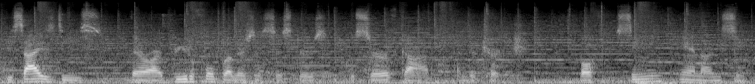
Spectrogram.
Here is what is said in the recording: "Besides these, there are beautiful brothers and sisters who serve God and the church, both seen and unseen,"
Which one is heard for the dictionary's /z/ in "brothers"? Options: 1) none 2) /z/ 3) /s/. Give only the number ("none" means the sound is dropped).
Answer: 2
